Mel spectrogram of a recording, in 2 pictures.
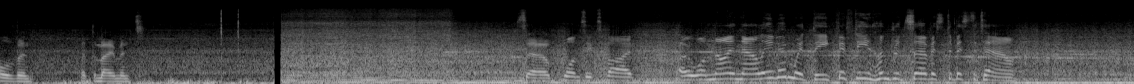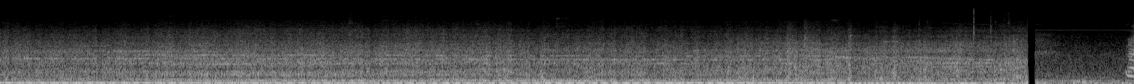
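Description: A diesel train rumbles steadily as it pulls away.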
